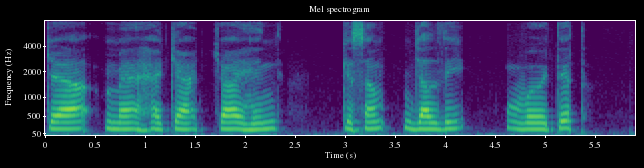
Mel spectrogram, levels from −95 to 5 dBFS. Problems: constant background noise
